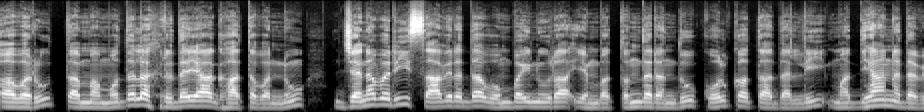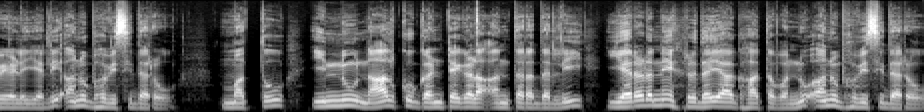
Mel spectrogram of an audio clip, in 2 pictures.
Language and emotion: Kannada, neutral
